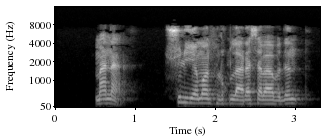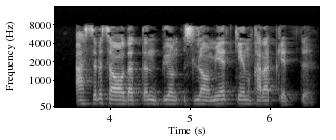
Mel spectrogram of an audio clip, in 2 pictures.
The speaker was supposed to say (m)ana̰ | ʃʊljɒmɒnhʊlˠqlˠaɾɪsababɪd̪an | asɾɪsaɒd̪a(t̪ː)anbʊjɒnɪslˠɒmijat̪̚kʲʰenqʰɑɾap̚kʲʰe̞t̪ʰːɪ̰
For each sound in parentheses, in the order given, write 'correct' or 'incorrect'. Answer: correct, correct

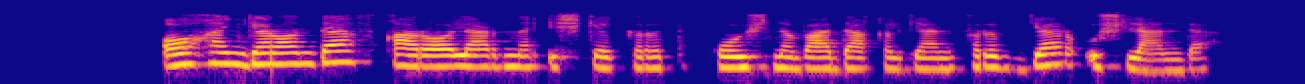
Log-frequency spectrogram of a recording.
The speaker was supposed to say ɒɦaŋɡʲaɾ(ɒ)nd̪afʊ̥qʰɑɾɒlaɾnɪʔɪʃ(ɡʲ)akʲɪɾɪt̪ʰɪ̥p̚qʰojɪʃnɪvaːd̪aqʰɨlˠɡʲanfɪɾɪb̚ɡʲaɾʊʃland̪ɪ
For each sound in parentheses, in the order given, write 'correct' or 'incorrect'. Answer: correct, incorrect

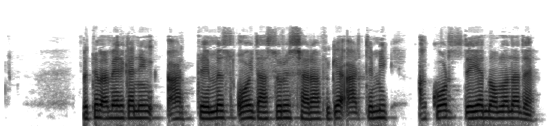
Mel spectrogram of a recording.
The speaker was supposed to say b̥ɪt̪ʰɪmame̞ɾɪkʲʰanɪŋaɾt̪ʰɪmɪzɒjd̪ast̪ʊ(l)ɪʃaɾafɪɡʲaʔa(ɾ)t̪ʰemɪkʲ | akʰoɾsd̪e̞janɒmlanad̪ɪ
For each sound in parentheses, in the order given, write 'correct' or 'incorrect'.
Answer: incorrect, correct

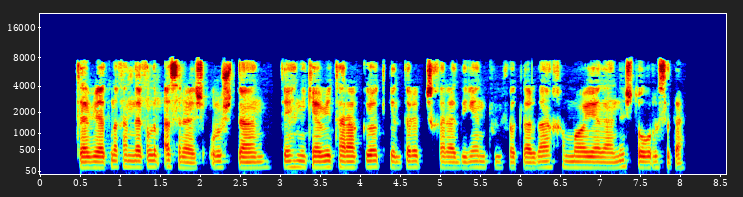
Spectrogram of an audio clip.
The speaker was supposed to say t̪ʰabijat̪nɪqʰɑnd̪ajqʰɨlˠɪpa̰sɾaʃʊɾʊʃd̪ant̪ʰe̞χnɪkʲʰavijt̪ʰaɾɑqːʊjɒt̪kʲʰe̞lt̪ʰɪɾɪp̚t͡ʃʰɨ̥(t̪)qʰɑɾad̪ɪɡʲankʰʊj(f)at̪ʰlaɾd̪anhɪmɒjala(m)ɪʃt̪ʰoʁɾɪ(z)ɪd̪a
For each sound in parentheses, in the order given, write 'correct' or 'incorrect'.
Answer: incorrect, correct, incorrect, incorrect

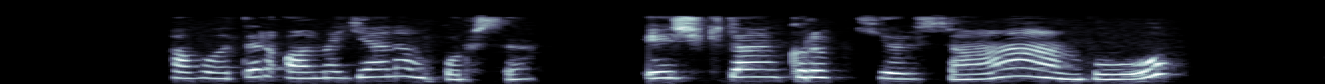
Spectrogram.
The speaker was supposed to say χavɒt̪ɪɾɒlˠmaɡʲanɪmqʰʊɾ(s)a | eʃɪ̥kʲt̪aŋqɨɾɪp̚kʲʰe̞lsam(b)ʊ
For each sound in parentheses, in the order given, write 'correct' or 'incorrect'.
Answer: correct, correct

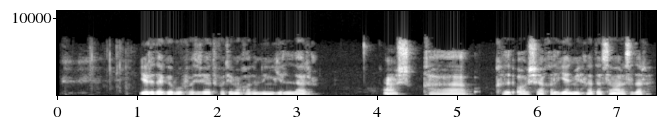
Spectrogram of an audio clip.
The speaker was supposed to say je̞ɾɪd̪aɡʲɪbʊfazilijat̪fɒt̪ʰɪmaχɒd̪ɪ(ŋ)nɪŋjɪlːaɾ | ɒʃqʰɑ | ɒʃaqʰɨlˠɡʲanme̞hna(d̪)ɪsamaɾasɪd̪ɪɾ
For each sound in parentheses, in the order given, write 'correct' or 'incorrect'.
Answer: incorrect, incorrect

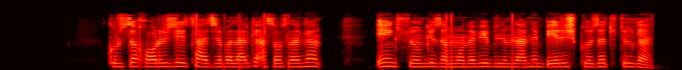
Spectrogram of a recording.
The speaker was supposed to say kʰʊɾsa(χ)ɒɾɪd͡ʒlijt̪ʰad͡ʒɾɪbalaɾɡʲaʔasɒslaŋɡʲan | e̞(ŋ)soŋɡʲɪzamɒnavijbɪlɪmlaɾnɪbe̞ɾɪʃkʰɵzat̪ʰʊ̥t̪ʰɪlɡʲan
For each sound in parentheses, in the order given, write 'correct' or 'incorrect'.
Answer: correct, correct

